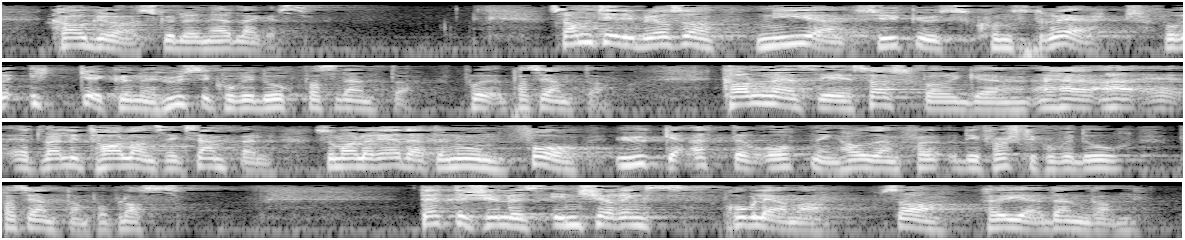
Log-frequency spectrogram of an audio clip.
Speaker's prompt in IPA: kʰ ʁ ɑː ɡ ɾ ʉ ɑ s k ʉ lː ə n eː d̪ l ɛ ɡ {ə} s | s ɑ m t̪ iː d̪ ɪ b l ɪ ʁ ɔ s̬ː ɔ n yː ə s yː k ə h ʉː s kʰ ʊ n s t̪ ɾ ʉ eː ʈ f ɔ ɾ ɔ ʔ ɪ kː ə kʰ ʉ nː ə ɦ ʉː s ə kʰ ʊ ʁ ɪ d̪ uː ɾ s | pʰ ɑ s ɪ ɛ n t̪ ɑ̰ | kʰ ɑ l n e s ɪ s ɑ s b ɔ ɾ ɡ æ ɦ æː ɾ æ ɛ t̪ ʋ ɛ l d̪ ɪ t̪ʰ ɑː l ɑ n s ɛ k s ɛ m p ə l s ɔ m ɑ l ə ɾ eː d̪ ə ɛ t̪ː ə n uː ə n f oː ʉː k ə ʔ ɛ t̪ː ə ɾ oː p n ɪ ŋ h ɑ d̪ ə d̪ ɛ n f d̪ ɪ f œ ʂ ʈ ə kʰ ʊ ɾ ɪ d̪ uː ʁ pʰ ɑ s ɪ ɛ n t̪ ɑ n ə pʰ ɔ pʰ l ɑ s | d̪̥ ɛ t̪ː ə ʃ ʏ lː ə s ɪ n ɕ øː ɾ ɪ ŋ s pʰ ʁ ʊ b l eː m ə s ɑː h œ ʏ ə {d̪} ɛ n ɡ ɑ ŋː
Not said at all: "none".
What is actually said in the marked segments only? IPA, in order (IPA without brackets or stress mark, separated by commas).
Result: ə, d̪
